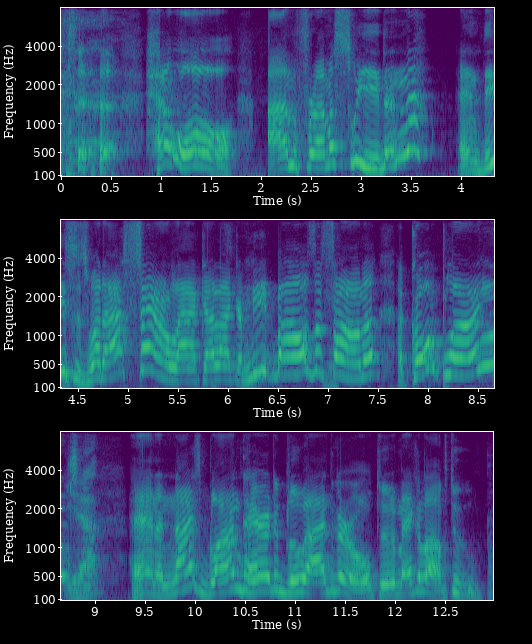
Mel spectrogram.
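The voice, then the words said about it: Exaggerated put-on Swedish accent. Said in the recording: “hear your impression of what you believe a Swedish man sounds like ... This is going to come off culturally insensitive ... I thought that was excellent”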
